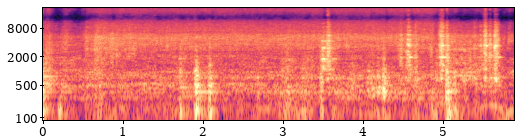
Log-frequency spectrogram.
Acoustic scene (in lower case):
kitchen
